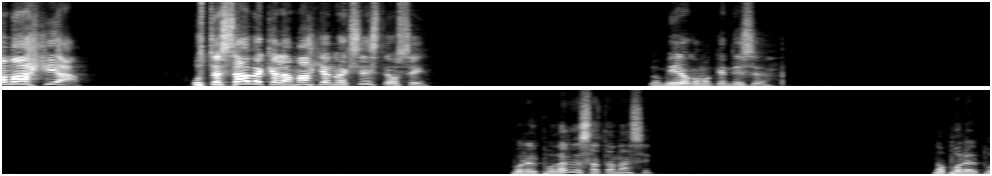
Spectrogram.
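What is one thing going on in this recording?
A man speaks with animation into a microphone, in bursts with long pauses.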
